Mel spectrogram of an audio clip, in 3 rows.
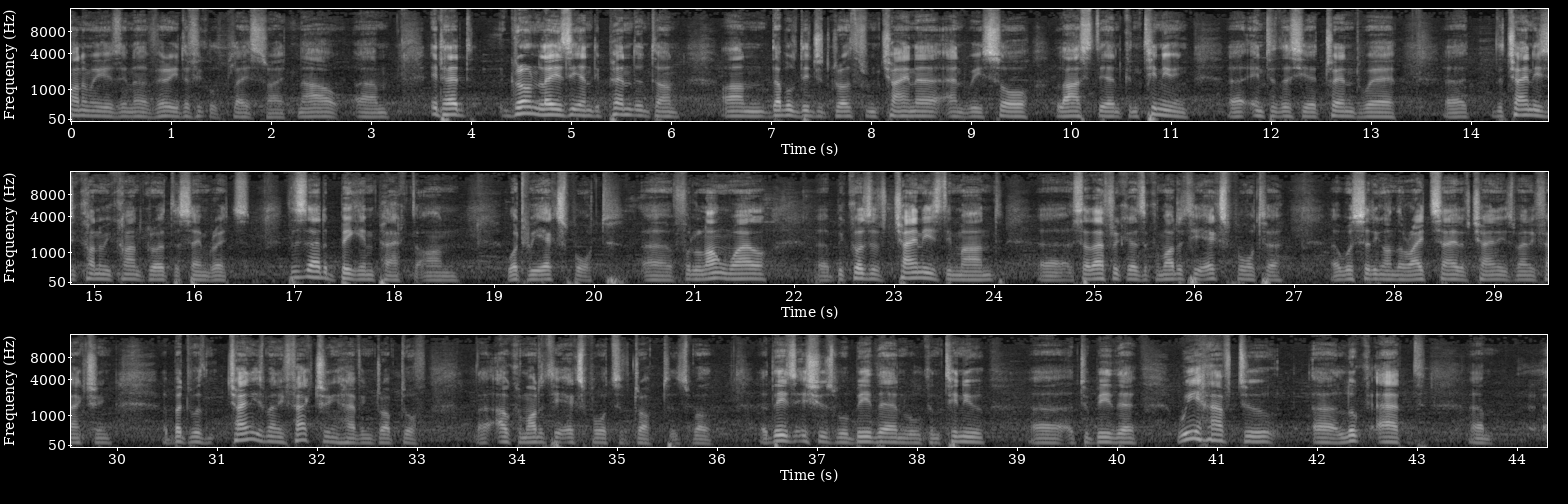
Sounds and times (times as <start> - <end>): Male speech, man speaking: 0.0 - 44.3
Narration, monologue: 0.0 - 44.3.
